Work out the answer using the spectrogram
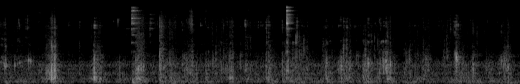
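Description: Close-miked chewing of firm raw fish sashimi: a run of short, crisp crunching clicks, several a second.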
